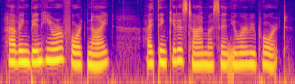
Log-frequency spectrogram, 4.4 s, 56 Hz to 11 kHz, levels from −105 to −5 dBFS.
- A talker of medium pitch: No, high, 210 Hz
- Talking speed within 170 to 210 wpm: Yes, fast, 205 wpm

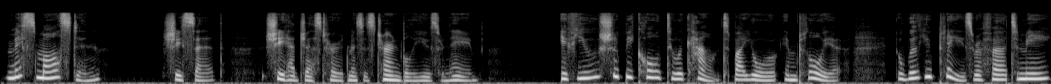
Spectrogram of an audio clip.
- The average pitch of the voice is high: Yes, high, 230 Hz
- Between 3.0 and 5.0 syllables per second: Yes, 4.7 syllables/s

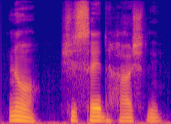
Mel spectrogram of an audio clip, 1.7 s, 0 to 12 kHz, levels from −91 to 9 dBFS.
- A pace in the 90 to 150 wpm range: Yes, average, 140 wpm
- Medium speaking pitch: No, low, 100 Hz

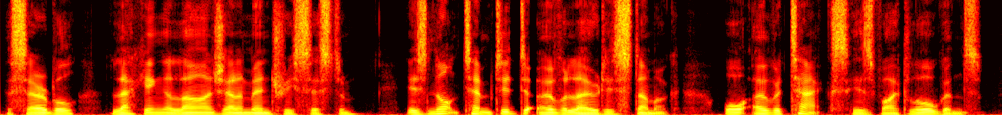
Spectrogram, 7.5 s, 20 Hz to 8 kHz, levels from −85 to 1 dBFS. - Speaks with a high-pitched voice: No, low, 105 Hz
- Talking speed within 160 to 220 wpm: No, average, 150 wpm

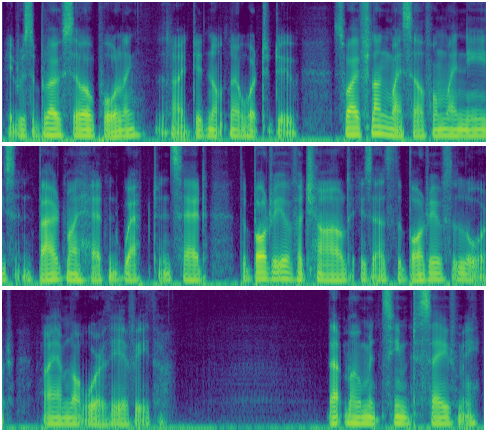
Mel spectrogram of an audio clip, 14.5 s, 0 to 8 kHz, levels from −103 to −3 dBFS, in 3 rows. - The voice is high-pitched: No, very low, 90 Hz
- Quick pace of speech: Yes, fast, 220 wpm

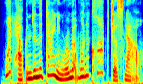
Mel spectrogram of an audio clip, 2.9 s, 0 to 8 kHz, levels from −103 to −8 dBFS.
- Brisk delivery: Yes, fast, 230 wpm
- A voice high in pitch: Yes, very high, 250 Hz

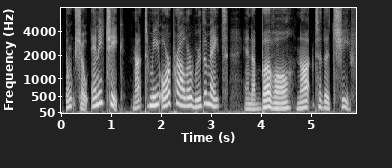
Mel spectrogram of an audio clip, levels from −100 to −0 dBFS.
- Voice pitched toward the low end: No, high, 200 Hz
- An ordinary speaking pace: Yes, average, 175 wpm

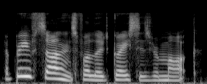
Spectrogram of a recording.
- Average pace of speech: Yes, average, 175 wpm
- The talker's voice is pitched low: No, high, 230 Hz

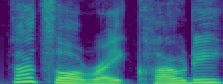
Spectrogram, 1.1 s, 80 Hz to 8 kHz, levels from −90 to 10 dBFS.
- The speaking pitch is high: Yes, high, 235 Hz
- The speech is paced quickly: Yes, fast, 215 wpm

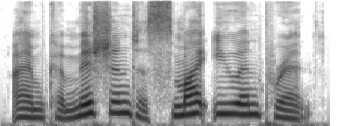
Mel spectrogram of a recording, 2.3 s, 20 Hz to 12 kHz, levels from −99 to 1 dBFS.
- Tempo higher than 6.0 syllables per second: Yes, 6.2 syllables/s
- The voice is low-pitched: No, high, 215 Hz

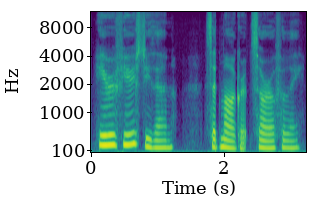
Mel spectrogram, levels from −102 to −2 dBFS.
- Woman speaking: Yes, female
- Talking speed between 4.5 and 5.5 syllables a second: Yes, 5.3 syllables/s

